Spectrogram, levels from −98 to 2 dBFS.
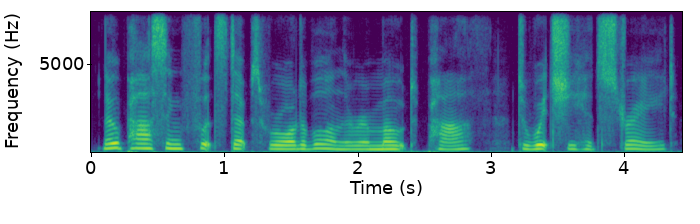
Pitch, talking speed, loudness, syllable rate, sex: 220 Hz, 190 wpm, -19 LUFS, 5.3 syllables/s, female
